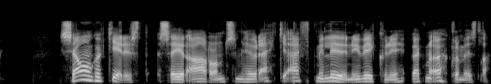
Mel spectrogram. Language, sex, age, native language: Icelandic, male, 20-29, Icelandic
